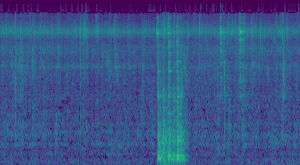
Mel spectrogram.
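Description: Ridge gourd and crushed garlic frying in a pan give a quiet, continuous sizzle, with a louder burst of stirring midway and a few light clinks of a utensil against the pan.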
